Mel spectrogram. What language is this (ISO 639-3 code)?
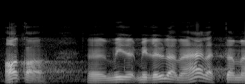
est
